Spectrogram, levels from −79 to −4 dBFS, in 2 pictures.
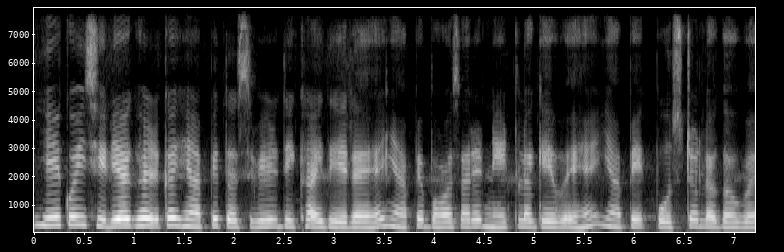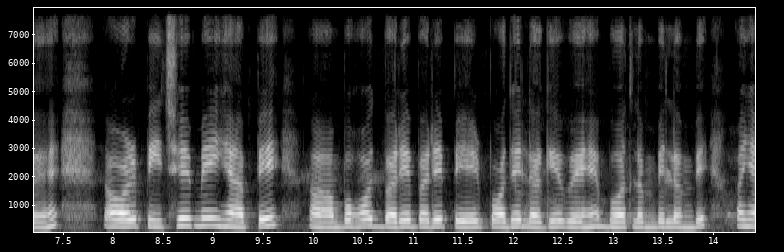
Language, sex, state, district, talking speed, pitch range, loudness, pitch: Hindi, female, Maharashtra, Solapur, 190 wpm, 215-250 Hz, -18 LUFS, 235 Hz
